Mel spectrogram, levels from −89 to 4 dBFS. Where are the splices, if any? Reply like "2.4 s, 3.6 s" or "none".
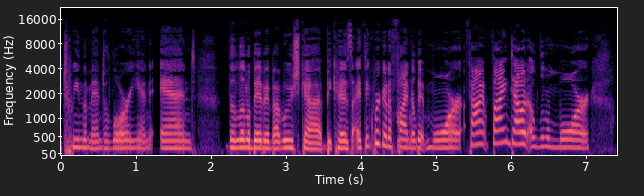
4.7 s, 5.4 s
